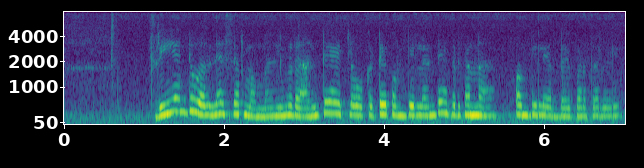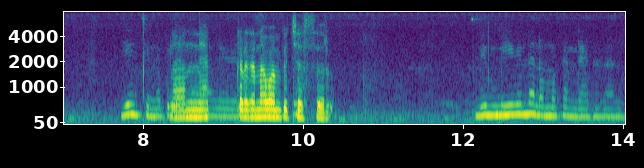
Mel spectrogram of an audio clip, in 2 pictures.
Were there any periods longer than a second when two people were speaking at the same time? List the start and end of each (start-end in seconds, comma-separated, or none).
8.6-9.9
